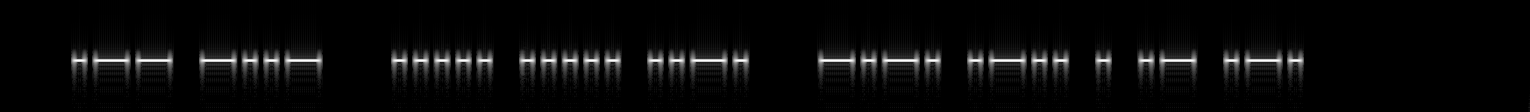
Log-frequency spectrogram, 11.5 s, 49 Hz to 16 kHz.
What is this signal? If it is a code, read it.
Morse code, heard as a keyed tone, about 16 wpm, 700 Hz. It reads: WX 55F CLEAR
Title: Practice QSO - Exchange 2 - Info - 15wpm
